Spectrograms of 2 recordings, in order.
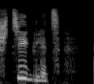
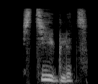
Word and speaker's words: Штиглиц: Ее хозяином и организатором выставок был коллекционер искусства и фотограф, большой поклонник европейской живописи, его звали Альфред Штиглиц, также его фамилию произносят на русском «Штиглиц».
